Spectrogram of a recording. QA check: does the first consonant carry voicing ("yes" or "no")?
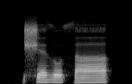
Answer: no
